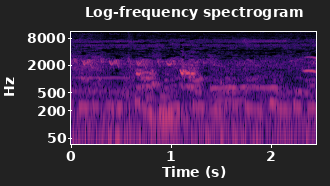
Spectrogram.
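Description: Chickens and chicks in a rural yard clamor for morning feed, a faint mix of clucks, cheeps and squawks overlapping continuously at a distance.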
